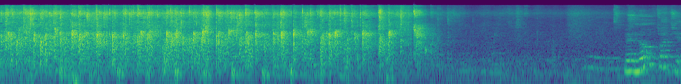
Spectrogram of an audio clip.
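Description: A church congregation bursts into loud, sustained applause and cheering for Jesus at a francophone Togolese sermon; the dense clapping fills the first five seconds, then fades to a quieter room where a voice begins talking.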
